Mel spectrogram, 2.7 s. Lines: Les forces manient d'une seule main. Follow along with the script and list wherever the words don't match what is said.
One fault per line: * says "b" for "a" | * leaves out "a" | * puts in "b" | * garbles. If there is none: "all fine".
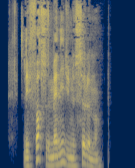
all fine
